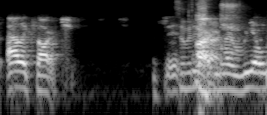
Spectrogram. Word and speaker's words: Arch: Is it Arch or is it Arch or how do you pronounce your last name? Well, it's Alex Arch. It's Arch.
